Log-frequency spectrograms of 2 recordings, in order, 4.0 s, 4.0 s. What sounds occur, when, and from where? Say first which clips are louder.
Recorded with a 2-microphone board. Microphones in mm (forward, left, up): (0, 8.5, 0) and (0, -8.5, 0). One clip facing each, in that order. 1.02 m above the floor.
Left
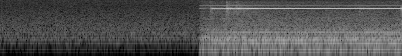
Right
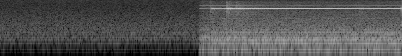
2.0 s a chime: right 2 dB; 10° left (ahead or behind), 3.5 m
